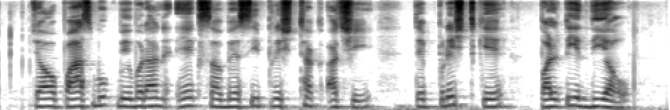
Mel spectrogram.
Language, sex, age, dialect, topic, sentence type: Maithili, female, 31-35, Eastern / Thethi, banking, statement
